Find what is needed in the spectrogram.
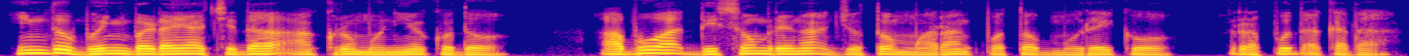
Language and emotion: Santali, sad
